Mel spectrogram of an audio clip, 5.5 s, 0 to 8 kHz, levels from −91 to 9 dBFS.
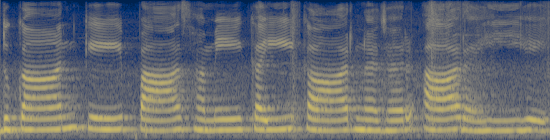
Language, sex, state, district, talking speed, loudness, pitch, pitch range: Hindi, female, Madhya Pradesh, Dhar, 110 wpm, -15 LUFS, 230 Hz, 220-240 Hz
